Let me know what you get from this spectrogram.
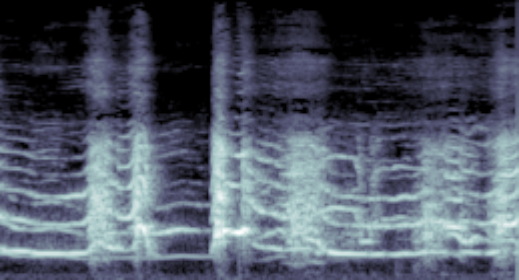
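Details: Siberian Husky giving a sustained, steady howl with wavering pitch, broken by rough, noisy bursts of vocalising around each second and a sharp yelp midway.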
